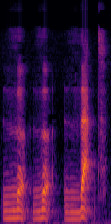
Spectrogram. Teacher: Tenemos el sonido TH sonoro en that.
